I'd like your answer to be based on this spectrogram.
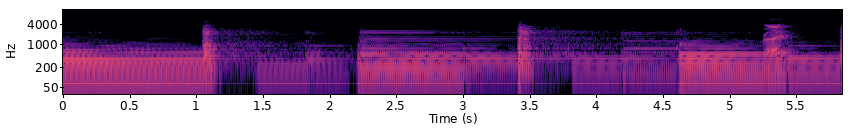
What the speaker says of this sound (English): So you hear I got a little spring reverb in that loop.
